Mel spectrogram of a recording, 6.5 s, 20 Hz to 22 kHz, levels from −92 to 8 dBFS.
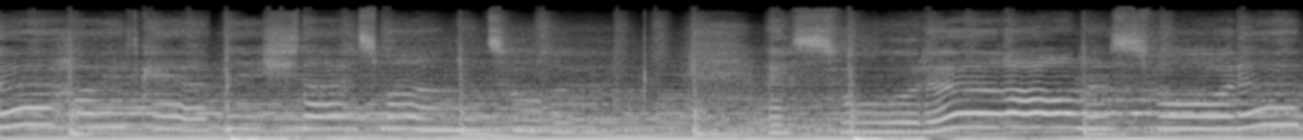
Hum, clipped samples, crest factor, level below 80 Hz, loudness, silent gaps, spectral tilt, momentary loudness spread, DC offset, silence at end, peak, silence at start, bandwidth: none; under 0.1%; 12 dB; -20 dBFS; -17 LUFS; none; -5.5 dB/octave; 3 LU; under 0.1%; 0 s; -4 dBFS; 0 s; 16.5 kHz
